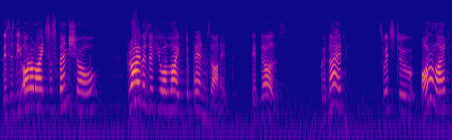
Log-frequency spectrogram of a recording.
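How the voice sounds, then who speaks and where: A woman's voice: high-pitched, animated, unhurried, sharp tone, low-quality recording. A woman reading a scripted 1940s radio sponsor tag as an announcer.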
